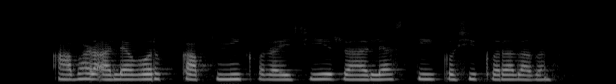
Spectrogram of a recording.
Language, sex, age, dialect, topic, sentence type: Marathi, female, 18-24, Varhadi, agriculture, question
